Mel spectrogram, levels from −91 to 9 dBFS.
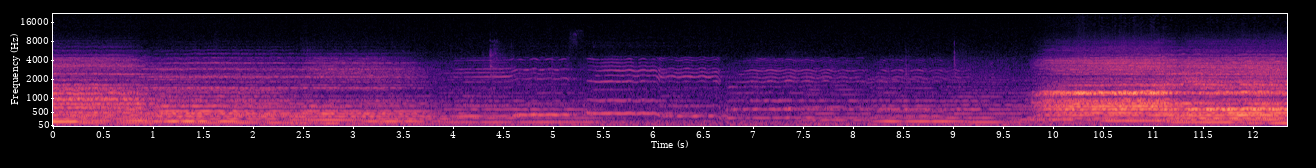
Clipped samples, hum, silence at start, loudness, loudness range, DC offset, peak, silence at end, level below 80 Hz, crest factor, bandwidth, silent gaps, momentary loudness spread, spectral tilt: under 0.1%; none; 0 s; -20 LUFS; 18 LU; under 0.1%; -4 dBFS; 0 s; -46 dBFS; 18 dB; 11 kHz; none; 22 LU; -6.5 dB/octave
